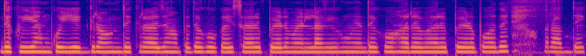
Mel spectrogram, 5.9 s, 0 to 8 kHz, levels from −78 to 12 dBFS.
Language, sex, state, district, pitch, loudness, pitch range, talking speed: Hindi, female, Bihar, Gopalganj, 245 Hz, -16 LUFS, 240-245 Hz, 265 wpm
